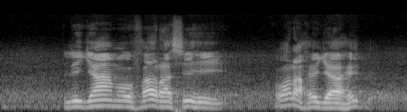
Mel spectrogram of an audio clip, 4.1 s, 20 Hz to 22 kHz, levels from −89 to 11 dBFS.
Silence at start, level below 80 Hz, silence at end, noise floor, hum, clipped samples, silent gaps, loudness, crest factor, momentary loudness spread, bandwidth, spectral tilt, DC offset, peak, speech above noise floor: 0 s; -52 dBFS; 0 s; -39 dBFS; none; under 0.1%; none; -18 LUFS; 18 dB; 17 LU; 13 kHz; -5.5 dB/octave; under 0.1%; -2 dBFS; 22 dB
